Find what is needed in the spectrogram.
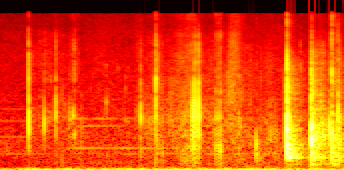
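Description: Faint handling noises, scattered small clicks and rustles as a toothpaste tube and toothbrush are picked up from a table, with a brief vocal sound near the end.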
